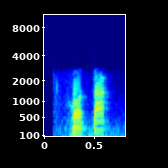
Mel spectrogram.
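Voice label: "kotak", Indonesian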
